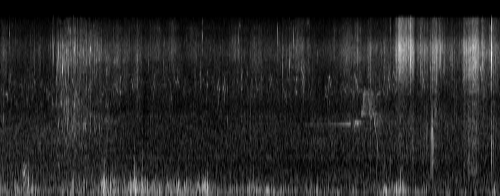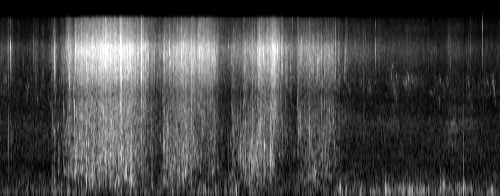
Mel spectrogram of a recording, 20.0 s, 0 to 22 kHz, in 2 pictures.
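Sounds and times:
water splashing: 0:01.0 - 0:02.0, 0:11.0 - 0:17.0.

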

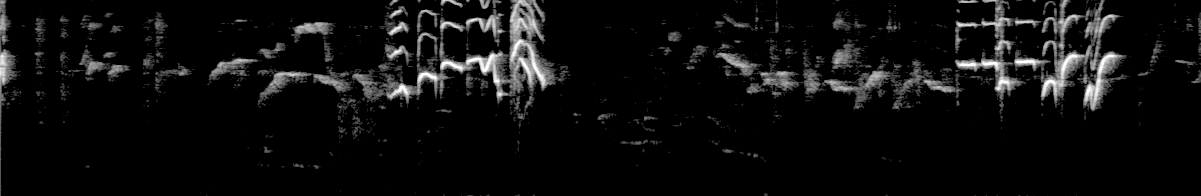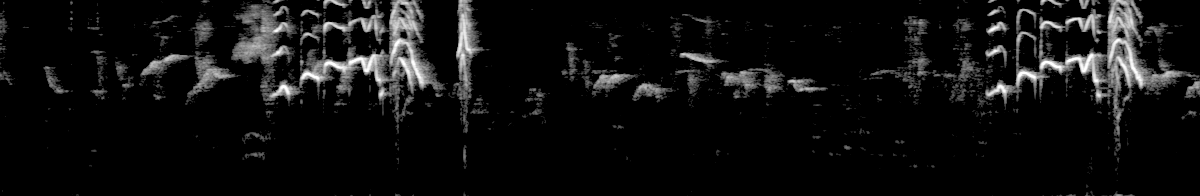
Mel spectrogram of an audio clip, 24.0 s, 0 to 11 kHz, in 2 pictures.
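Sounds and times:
soft bird chirps: 0:00.0 - 0:24.0
bird singing whistled phrases: 0:03.9 - 0:05.6, 0:09.3 - 0:11.2, 0:13.6 - 0:16.8, 0:21.9 - 0:24.0.

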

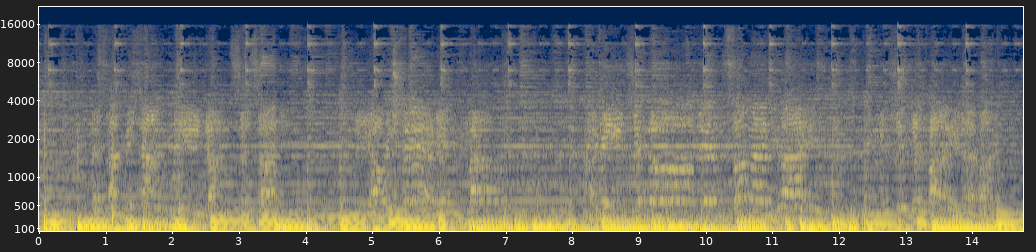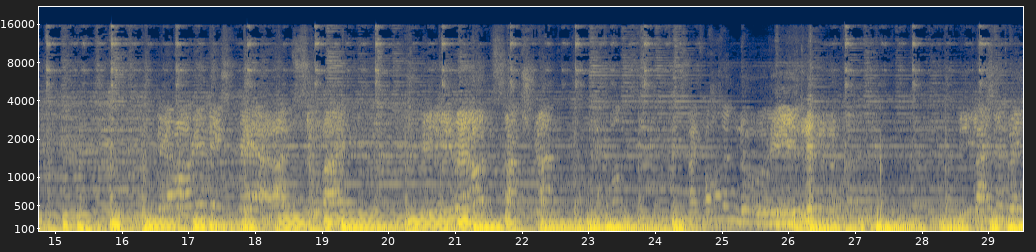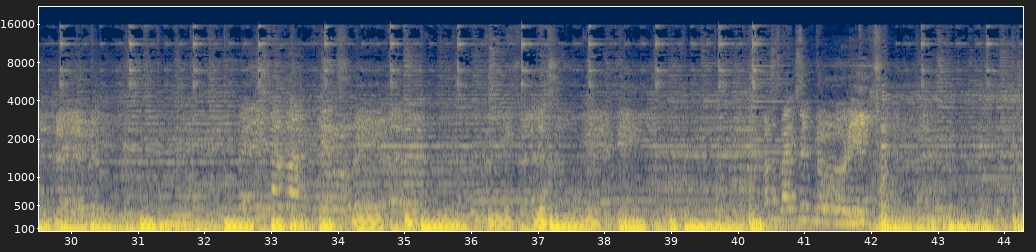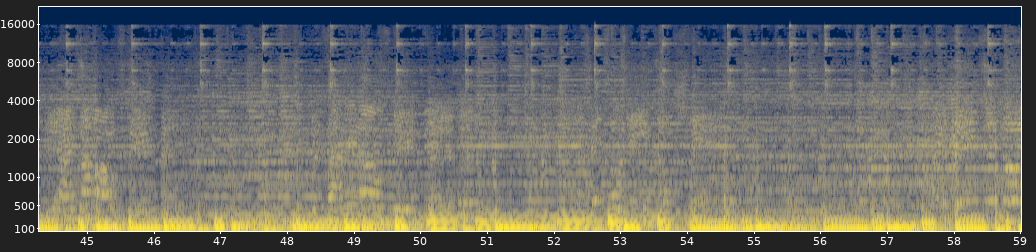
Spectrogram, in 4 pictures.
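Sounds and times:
bass drum: 0:00.0 - 0:24.5, 0:26.2 - 0:40.4, 0:42.2 - 0:59.0
electric bass: 0:00.0 - 0:25.1, 0:25.7 - 0:41.1, 0:41.7 - 0:59.0
accordion: 0:00.0 - 0:59.0
guitars: 0:00.0 - 0:59.0
voices singing: 0:00.0 - 0:59.0
ukulele: 0:42.1 - 0:59.0.

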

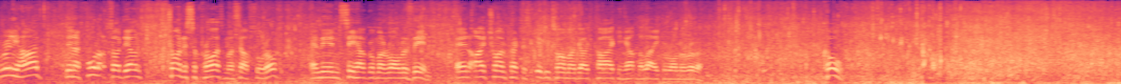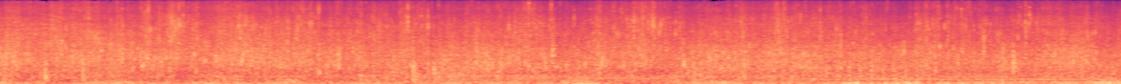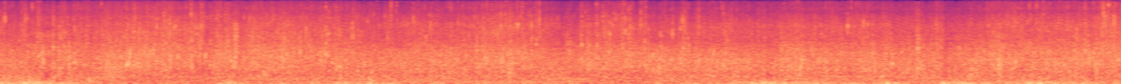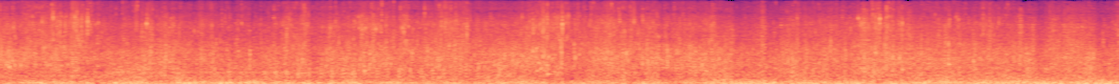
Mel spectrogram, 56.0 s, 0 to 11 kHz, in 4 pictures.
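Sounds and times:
paddle strokes splashing water: 0:00.0 - 0:56.0
water washing: 0:00.0 - 0:56.0
wind noise: 0:36.2 - 0:56.0.

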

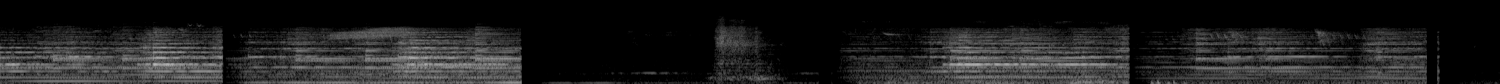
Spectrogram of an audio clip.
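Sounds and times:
bells ringing: 0:00.0 - 0:05.3, 0:08.4 - 0:14.4
bird chirping: 0:03.2 - 0:04.1, 0:05.5 - 0:07.2.

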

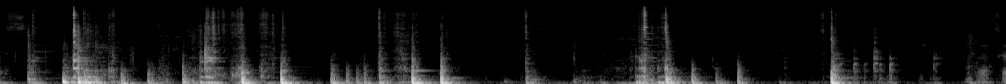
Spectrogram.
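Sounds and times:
ice tank knocks and thumps: 0:00.0 - 0:05.5, 0:06.3 - 0:07.6, 0:08.2 - 0:09.4.

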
